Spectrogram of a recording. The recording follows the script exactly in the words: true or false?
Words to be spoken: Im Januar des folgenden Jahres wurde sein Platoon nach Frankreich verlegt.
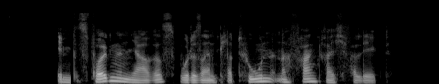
false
